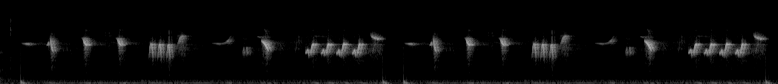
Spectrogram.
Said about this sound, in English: All right, did you guess that one? That is the nightingale. It's a small bird known for its powerful and beautiful song. It belongs to a species known as chats.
